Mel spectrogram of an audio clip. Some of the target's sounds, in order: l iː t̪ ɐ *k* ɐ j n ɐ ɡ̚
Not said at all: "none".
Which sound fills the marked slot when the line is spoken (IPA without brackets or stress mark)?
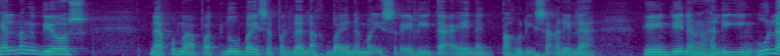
ʔ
